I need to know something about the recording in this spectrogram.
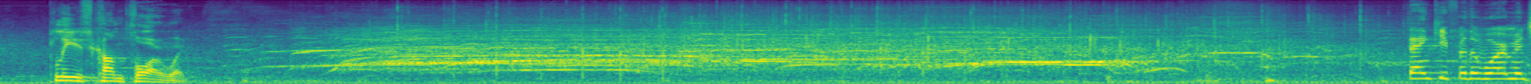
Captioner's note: applause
